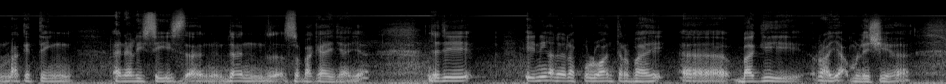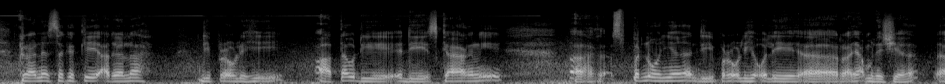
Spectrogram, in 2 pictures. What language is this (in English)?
Malay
